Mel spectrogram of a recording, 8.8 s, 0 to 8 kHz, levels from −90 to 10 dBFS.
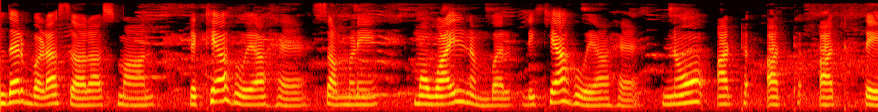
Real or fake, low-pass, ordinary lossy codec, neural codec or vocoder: real; 7.2 kHz; none; none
